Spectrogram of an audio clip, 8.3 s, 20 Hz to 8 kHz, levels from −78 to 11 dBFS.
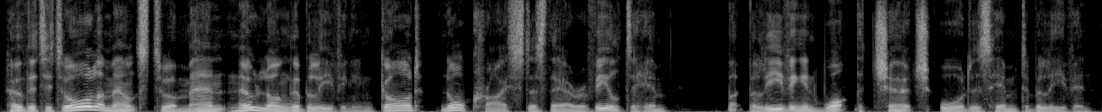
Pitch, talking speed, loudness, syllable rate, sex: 115 Hz, 230 wpm, -17 LUFS, 5.9 syllables/s, male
